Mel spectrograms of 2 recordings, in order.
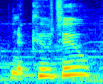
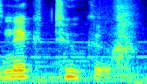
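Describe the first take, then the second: First: It begins with an 'nk' sound cluster. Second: It begins with a full 'nick' syllable. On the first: The speaker calls it wrong. "I want to say Nkutu" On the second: The speaker calls it right. "It's Nick Tuku"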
